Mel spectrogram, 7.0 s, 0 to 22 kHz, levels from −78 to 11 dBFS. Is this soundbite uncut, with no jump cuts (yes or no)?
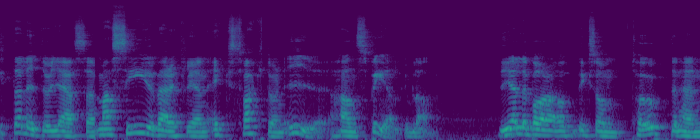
no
